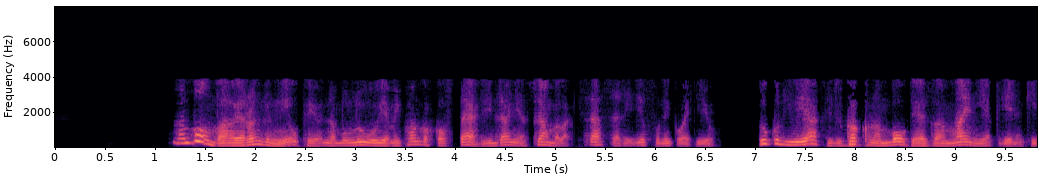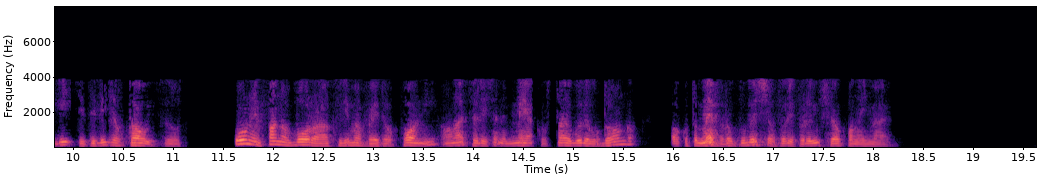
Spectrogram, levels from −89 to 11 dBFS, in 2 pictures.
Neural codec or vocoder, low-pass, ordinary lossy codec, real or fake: codec, 16 kHz in and 24 kHz out, 0.4 kbps, LongCat-Audio-Codec, fine tuned four codebook decoder; 7.2 kHz; AAC, 16 kbps; fake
